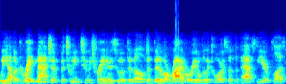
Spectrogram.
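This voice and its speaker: Man's medium-pitched, energetic voice at a very fast pace, hardly any pauses, ordinary pitch variation, noticeable background noise. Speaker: esports commentator. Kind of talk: esports play-by-play commentary. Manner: energetic, fast-paced.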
